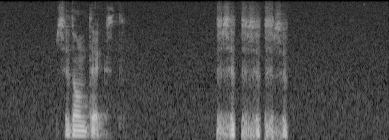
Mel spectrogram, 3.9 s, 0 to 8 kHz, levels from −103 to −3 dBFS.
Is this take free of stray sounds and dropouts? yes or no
no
